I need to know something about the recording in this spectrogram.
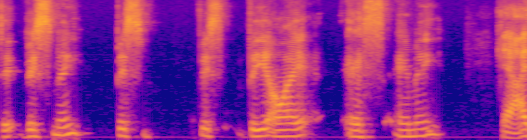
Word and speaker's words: Visme: And oh God, how do you pronounce it? Visme?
